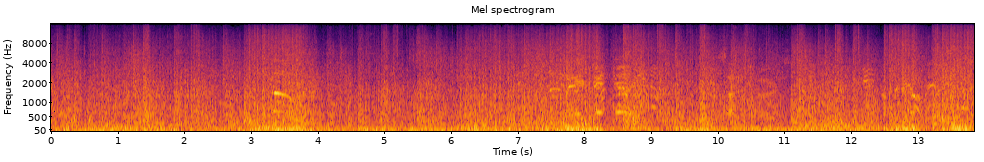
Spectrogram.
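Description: Gunfire crackles steadily in a battle.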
